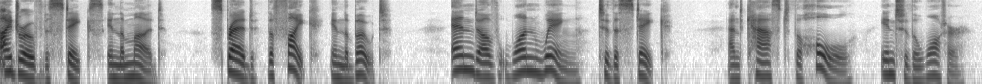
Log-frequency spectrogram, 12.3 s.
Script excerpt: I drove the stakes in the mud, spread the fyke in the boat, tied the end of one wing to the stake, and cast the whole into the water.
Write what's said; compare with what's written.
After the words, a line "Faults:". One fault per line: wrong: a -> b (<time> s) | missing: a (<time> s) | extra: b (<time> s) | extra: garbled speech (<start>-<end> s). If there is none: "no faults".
I drove the stakes in the mud, spread the fyke in the boat, end of one wing to the stake, and cast the whole into the water.
Faults:
missing: tied the (4.9 s)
